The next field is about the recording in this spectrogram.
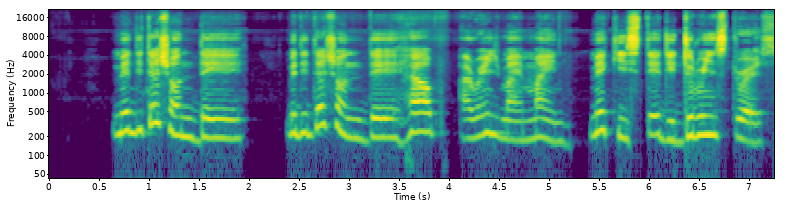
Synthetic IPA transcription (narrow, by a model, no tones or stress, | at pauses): mediteʃɔne | mediteʃɔ̃ndeɦɛlpaɹẽnd͡ʒmaɪmãɪ̃nd | mekjustediduɹĩnstɹɛs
